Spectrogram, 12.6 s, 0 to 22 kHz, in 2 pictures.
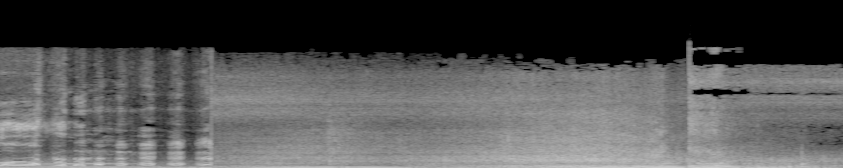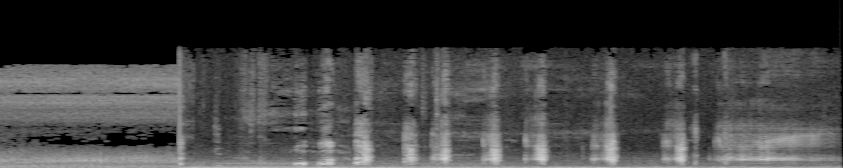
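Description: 2024 Acura Integra Type S, with its 2.0-litre turbocharged four-cylinder breathing through a triple exhaust that has no rear resonators, accelerating hard and passing close by. It is loudest in the middle as it goes past, then fades. Before and after the pass, the same engine is heard pulling from inside the cabin.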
